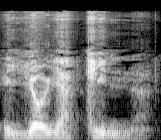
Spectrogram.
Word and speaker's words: Jojakin: l'emmena captive à Babylone je sais que le nom de ce jeune roi jojacquin devrait se prononcer Yoya Keane mais n’étant pas ébranisant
